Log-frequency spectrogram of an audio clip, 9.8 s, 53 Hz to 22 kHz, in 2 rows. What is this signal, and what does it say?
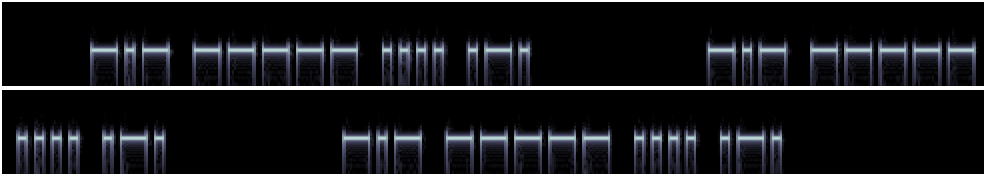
Morse code, heard as a keyed tone, about 28 wpm, 700 Hz. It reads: K0HR K0HR K0HR
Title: USA Call Signs - 4 Characters - Repeated 3x - 28wpm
